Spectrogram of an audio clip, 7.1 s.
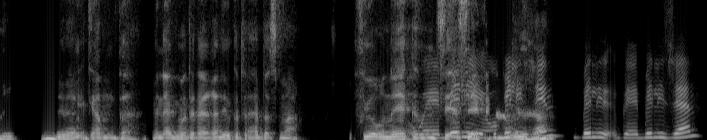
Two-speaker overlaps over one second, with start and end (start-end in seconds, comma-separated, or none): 4.1-5.6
